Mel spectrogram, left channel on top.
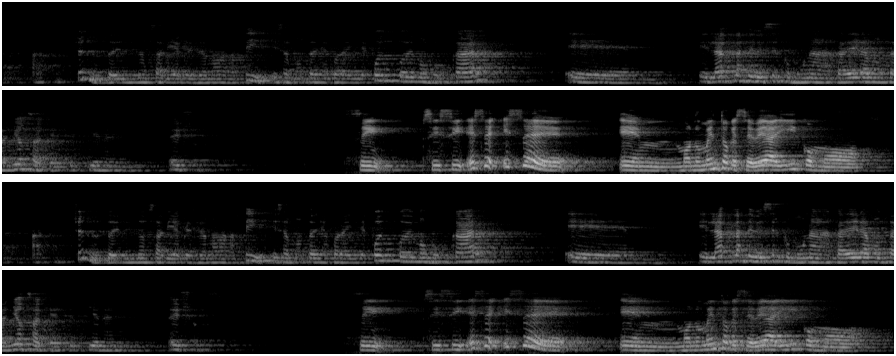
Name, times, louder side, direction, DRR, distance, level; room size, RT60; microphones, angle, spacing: voice 1, 0.7-4.8 5.6-6.6 7.0-10.2 10.6-10.8, right 1 dB, 80° right, 3 dB, 1.5 m, -39 dB
voice 2, 13.1-14.6 15.1-17.5, left 5 dB, 70° left, 9 dB, 0.5 m, -28 dB
14.0 x 6.2 x 4.8 m, 1.5 s
head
